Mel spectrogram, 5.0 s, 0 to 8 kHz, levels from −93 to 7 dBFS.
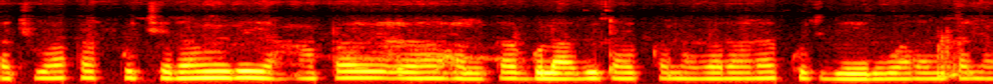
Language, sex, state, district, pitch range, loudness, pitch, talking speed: Hindi, female, Chhattisgarh, Balrampur, 205-225 Hz, -16 LUFS, 215 Hz, 215 wpm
